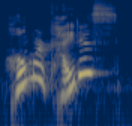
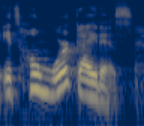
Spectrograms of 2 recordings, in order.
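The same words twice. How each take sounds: First: High, rising puzzled echo. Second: Homeworkitis said firmly, falling; firm repeat. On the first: Boy echoing the vet's diagnosis, high and puzzled. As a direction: repeat the odd word in disbelief. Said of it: "A puzzled Stevie responded". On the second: Vet correcting the boy, firm and falling. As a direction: set the word straight, louder. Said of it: "the doctor replied and repeated". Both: A narrator's reading.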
